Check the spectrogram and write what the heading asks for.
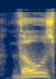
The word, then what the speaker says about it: those: And guess what? It ends in a z again. Pronunciation th h o zz rhymes with rose. Knows goes. T h o zz. Those like rose.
